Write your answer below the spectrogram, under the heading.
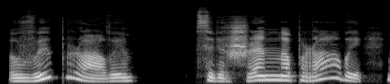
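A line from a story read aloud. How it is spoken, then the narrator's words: Slow, lowered, thoughtful voice. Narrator (Russian): медленно произнес он, понижая голос, тоном человека, который впервые задумался над таким вопросом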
